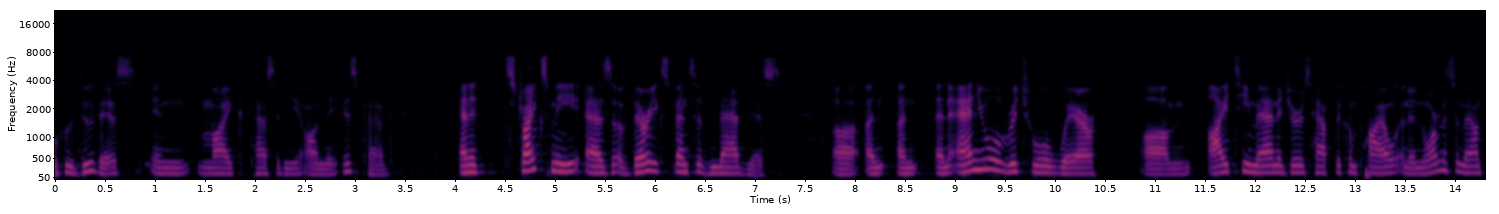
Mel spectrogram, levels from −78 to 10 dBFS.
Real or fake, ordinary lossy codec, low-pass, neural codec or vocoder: real; AAC, 48 kbps; 7.2 kHz; none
